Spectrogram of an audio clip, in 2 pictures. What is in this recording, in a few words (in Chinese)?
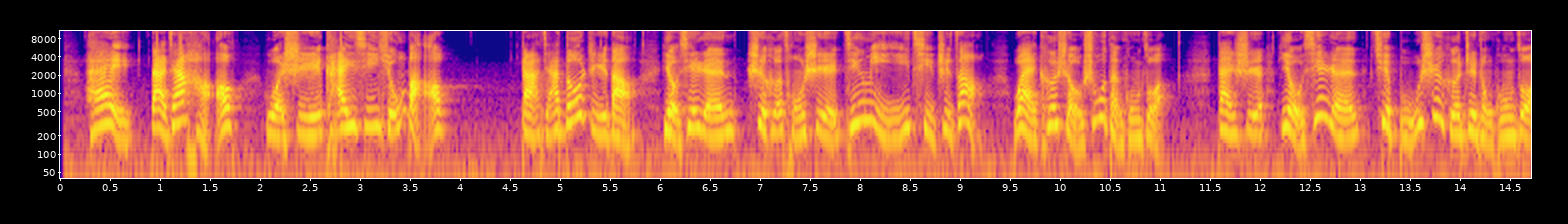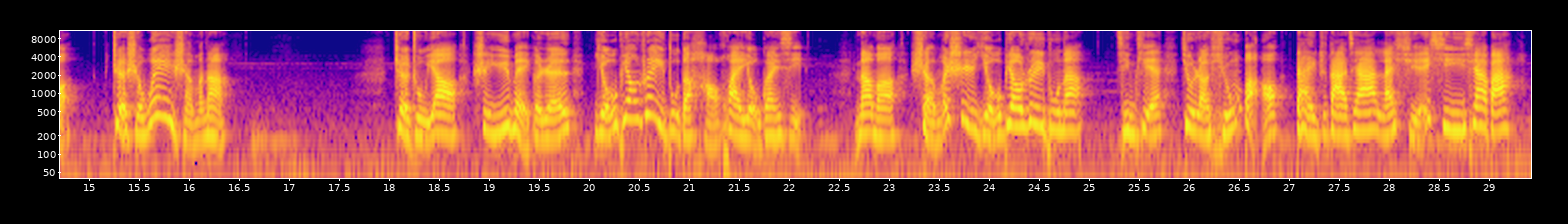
动画 童声 男童; 开心熊宝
